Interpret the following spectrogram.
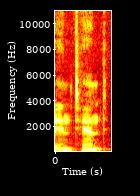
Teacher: You'll notice that there is a little accent symbol after the tent part of the word, which tells you which syllable is stressed. We pronounce this word intent with the stress or with the accent on the second syllable, as indicated by the accent mark, rather than intent.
